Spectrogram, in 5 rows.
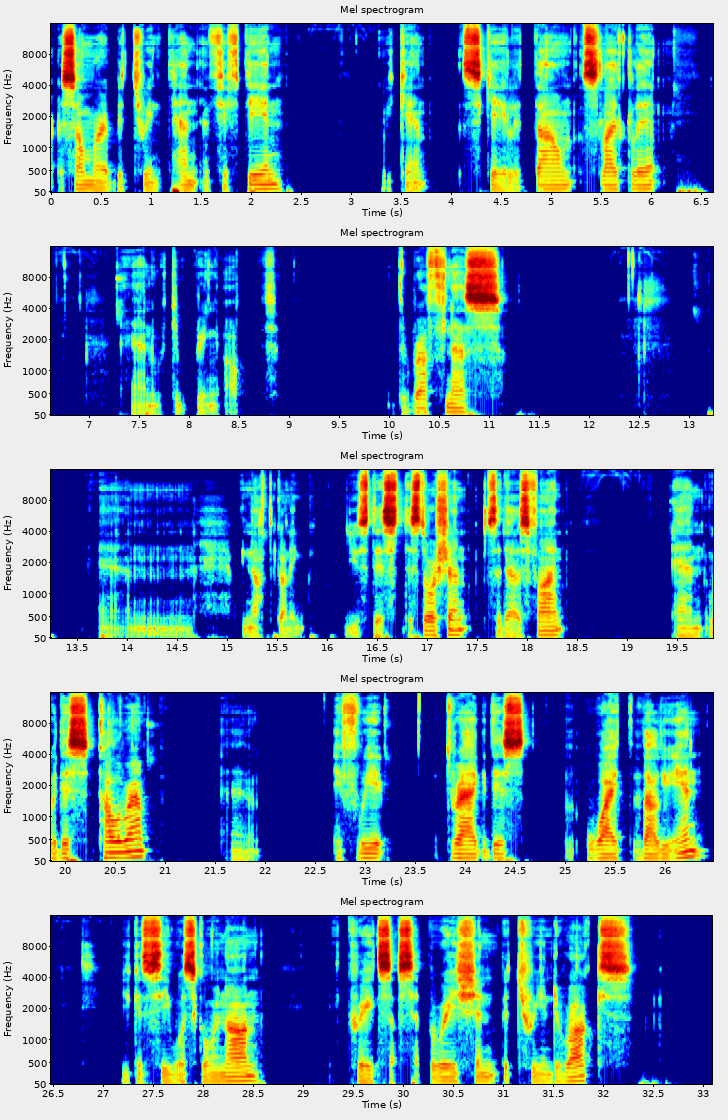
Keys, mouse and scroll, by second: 6.8-33.0 middle drag.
